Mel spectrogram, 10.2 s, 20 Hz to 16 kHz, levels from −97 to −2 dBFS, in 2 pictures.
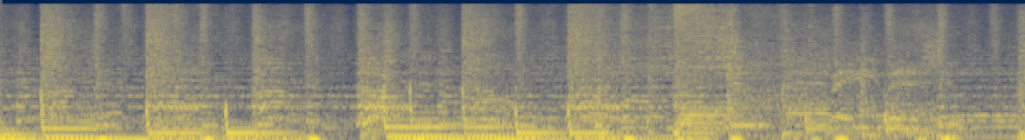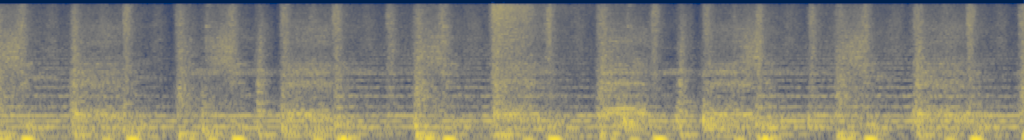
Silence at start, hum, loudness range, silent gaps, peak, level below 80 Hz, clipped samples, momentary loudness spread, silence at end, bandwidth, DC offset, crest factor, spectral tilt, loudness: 0 s; none; 4 LU; none; -2 dBFS; -18 dBFS; under 0.1%; 6 LU; 0 s; 15 kHz; under 0.1%; 14 dB; -4.5 dB/octave; -18 LUFS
